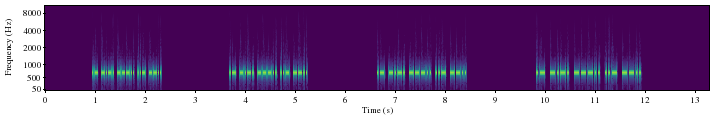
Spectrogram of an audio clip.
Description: Morse code, heard as a keyed tone, about 43 wpm, 700 Hz. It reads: AC8UZ AC8UZ AC8UZ AC8UZ
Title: Speed Racing - USA 2x2 Call Signs 35wpm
